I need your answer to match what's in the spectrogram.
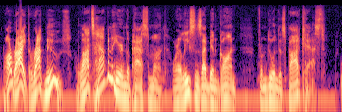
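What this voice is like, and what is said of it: Rough, failing raspy voice. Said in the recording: “My voice is kind of like uh, heading south on me ... sound like a car whose muffler's about to go out”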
